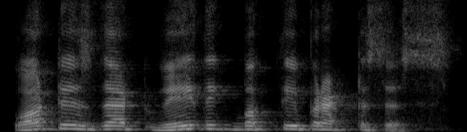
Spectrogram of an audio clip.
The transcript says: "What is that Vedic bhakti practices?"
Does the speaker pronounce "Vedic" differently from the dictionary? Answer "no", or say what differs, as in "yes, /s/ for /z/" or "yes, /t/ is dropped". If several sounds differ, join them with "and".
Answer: no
